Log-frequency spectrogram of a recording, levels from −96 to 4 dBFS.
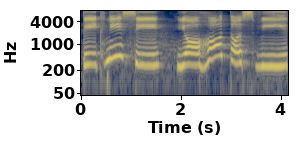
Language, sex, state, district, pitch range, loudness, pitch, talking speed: Hindi, male, Punjab, Fazilka, 270-365 Hz, -12 LUFS, 290 Hz, 60 wpm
